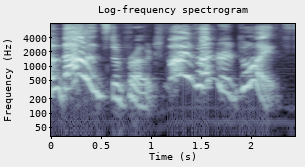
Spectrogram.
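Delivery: pitch rises way up and swoops around. A gamer scores a shrine like a photo rating, in the New Pokémon Snap professor voice. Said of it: "doing the voice of like um new Pokemon Snap professor".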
